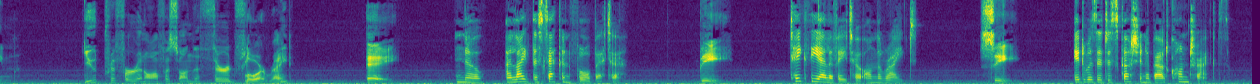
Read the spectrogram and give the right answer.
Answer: 今日の正答は選択肢 A でした。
